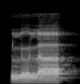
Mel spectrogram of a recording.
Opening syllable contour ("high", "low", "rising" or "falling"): high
